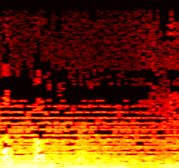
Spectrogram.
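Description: A dog barking three short times, about half a second apart, over soft background music with long held notes.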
